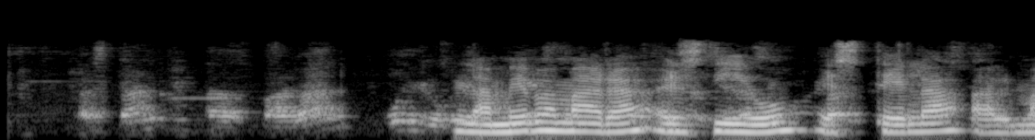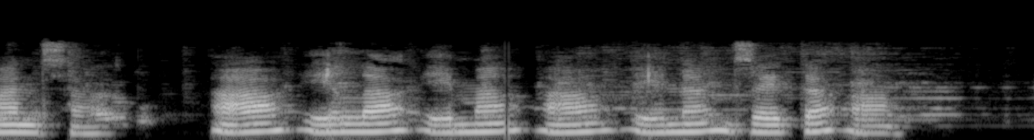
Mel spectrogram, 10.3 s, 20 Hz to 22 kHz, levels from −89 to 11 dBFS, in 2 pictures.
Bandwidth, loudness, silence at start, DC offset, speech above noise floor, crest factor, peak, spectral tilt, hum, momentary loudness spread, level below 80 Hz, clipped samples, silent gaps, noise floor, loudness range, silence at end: 7.6 kHz; -16 LUFS; 0.4 s; under 0.1%; 25 dB; 16 dB; 0 dBFS; -6.5 dB/octave; none; 19 LU; -56 dBFS; under 0.1%; none; -40 dBFS; 5 LU; 0.4 s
